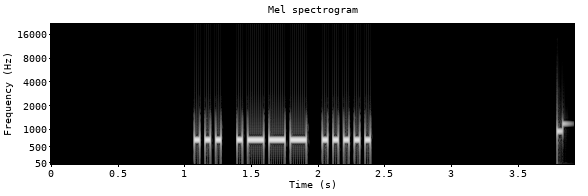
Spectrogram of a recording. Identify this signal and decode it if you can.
Morse code, heard as a keyed tone, about 30 wpm, 700 Hz. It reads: SJ5
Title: Three Challenging Letter-Number Combinations 30wpm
